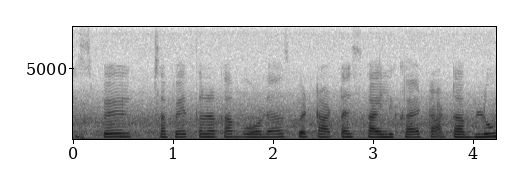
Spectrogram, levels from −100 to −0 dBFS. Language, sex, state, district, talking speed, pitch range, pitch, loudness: Hindi, female, Chhattisgarh, Bastar, 200 wpm, 195-210 Hz, 200 Hz, -17 LUFS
